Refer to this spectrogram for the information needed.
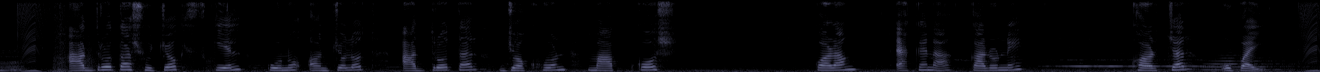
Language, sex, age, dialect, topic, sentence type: Bengali, female, 25-30, Rajbangshi, agriculture, statement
